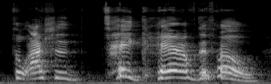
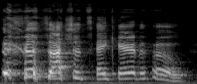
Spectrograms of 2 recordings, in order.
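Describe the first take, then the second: First: High, loud, slow sassy voice; loud sassy drawl; sassy joke. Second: High, loud, laughing through it; giggling sassy repeat. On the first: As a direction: sass it out, drawn out. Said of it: "joking self-talk". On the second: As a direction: laugh while repeating the joke. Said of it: "repeated laughing". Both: Acted.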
